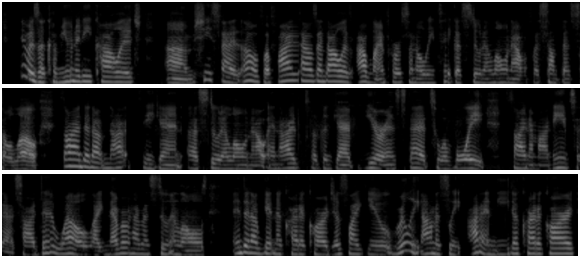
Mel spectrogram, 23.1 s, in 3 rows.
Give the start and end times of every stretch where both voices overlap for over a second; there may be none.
none

